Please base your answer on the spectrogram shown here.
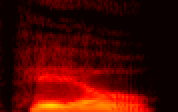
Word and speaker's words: real: In Spanish. It would be pronounced in 2 syllables. Like real. It still makes sense to an English speaker. But in Brazilian Portuguese, it was real. The leading R had become an H.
